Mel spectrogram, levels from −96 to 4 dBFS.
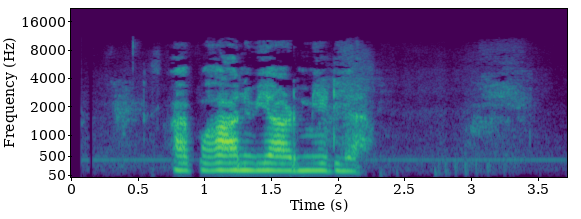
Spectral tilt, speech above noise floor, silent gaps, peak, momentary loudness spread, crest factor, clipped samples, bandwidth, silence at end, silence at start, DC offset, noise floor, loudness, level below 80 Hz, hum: -6.5 dB/octave; 36 dB; none; -2 dBFS; 14 LU; 22 dB; under 0.1%; 10.5 kHz; 0.45 s; 0.75 s; under 0.1%; -57 dBFS; -21 LUFS; -72 dBFS; none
